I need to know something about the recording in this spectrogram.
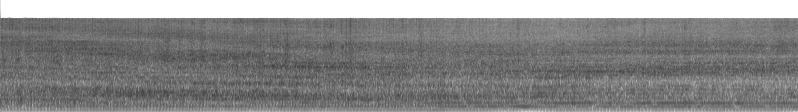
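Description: A lawn mower engine roars nearby and then fades as it moves away.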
